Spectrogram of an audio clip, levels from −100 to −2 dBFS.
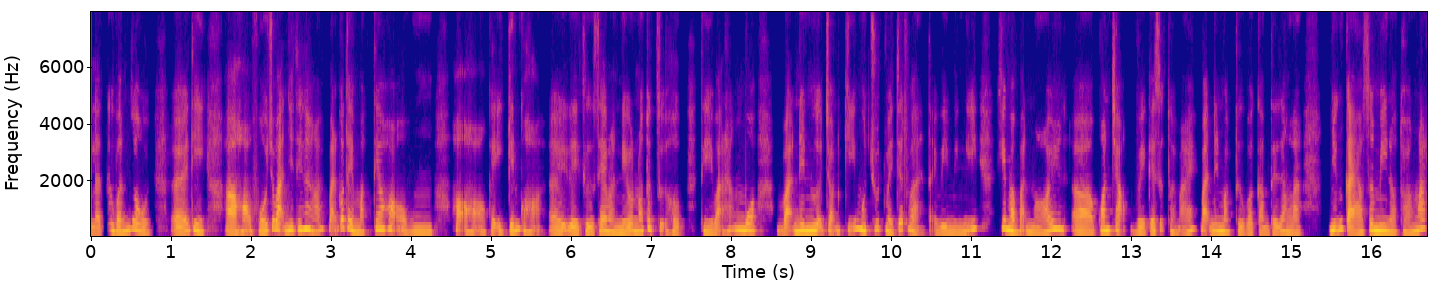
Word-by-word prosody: là 175 -1 -3
tư 240 - -1
vấn 215 +2 +2
rồi. 235 -10 +1 0.3
Đấy, 190 +3 0
thì, 235 -6 +3 0.2
ờ, 185 0 +4
họ 210 +3 0
phối 205 0 0
cho 295 - -1
bạn 265 -3 +3
như 255 - +5
thế 265 - +4
nào 280 -1 +7
á, 240 +5 -4
bạn - - -6
có 315 - +1
thể 300 -4 +3
mặc 195 -2 -1
theo 270 -1 +4
họ 265 -1 -1
ừm, 190 0 -3 0.2
họ - - -2
họ 195 0 -5
cái 185 - -5
ý 200 - -3
kiến 220 +5 +2
của 230 - -3
họ. 200 - -6
Ấy, 195 +4 -1
để 190 -4 +1
thử 185 -3 0
xem 220 +5 +1
là 205 - +1
nếu 185 +4 +1
nó 220 0 +2
thực 275 +3 -2
sự 230 - -6
hợp 190 -3 -5 0.2
thì 185 -4 -2
bạn 180 - -3
hẵng 255 +3 +1
mua. 245 -1 +4 0.3
Bạn 220 -1 0
nên 235 +1 +7
lựa 235 -4 +5
chọn 225 +1 -5
kỹ 255 +5 -7
một 275 -4 +6
chút 270 +1 -4
về 215 -6 +1
chất 255 +9 -3
vải. 235 - -2
Tại - - -14
vì 190 0 -1
mình 180 +1 -3
nghĩ 275 +7 -1 0.3
khi 305 - +3
mà 245 -3 +8
bạn 200 -2 -2
nói, 230 +11 +2
ờ, 185 -2 0
quan 240 0 +5
trọng 240 -1 -4
về 190 -5 -3
cái 190 - 0
sự 265 - -9
thoải 200 -6 -5
mái, 225 - -4
bạn - - -3
nên 225 +1 +4
mặc 210 -2 +1
thử 195 - -3
và 170 0 -5
cảm 170 -1 -6
thấy 180 +1 -4
rằng 205 -1 -1
là 175 -2 -4 0.3
những 260 +3 +4
cái 195 - +4
áo 180 +1 -1
sơ 225 +5 +1
mi 230 -1 +8
nó 195 -3 0
thoáng 200 +2 -1
mát 315 +5 +1
215 Hz, 310 wpm, -23 LUFS, 190-245 Hz, 0.3 s, mà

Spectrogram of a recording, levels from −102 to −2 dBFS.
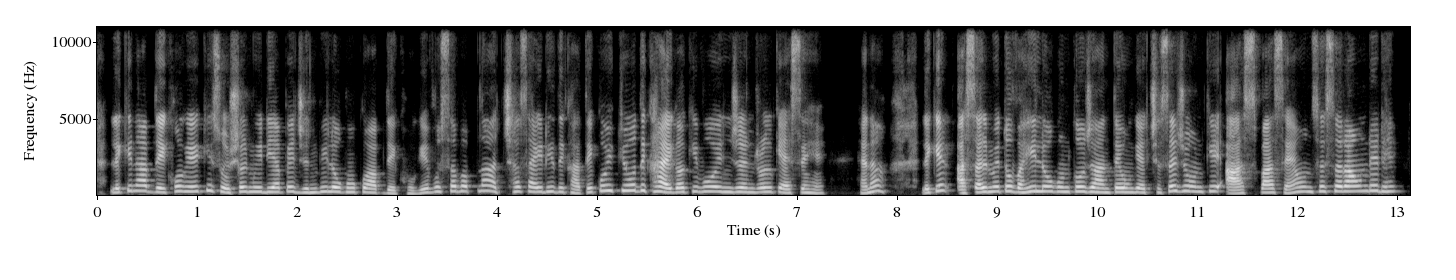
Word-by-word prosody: लेकिन 255 +8 -2
आप 345 - -1
देखोगे 315 +5 +1
कि 355 +3 -5
सोशल 295 -1 0
मीडिया 285 -1 0
पे 310 - 0
जिन 250 0 -1
भी 305 +2 -3
लोगों 280 -2 +1
को 270 - -2
आप 240 -2 0
देखोगे 195 +3 -4
वो 295 +4 -4
सब 325 +2 -2
अपना 335 +2 -3
अच्छा 300 0 -3
साइड 295 -1 -1
ही 305 - -2
दिखाते 260 -4 -3
हैं, 270 - -6
कोई 360 +1 0
क्यों 365 +1 -1
दिखाएगा 300 -7 +4
कि 315 - -6
वो 315 +1 -1
इन 290 -2 -1
जनरल 275 0 0
कैसे 240 -2 -1
हैं, 215 -3 -5 0.4
है - - +3
ना? 320 +3 -2 0.4
लेकिन 345 +11 +2 0.2
असल 265 +6 +4
में 310 +1 0
तो 330 +1 +2
वही 270 +4 +2
लोग 320 -1 0
उनको 300 +1 +1
जानते 275 -2 +2
होंगे 270 -1 +2
अच्छे 245 0 -4
से 330 +7 +2
जो 335 0 -2
उनके 315 +1 -4
आस-पास 225 +5 +3
हैं, 220 +4 0
उनसे 305 +2 -3
साराउंडेड 330 +1 +2
हैं। 315 +1 -5
290 Hz, 230 wpm, -23 LUFS, 260-320 Hz, 0.4 s, दिखाएगा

